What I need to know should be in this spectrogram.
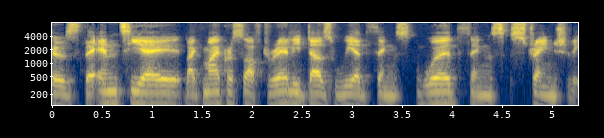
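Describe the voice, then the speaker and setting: The man's voice is fairly low in pitch, with a bright, sharp tone and monotone, flat intonation at a fairly slow pace. There are hardly any pauses, and the recording is very clean with a silent background. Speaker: programming lecturer. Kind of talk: lecture. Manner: halting.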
